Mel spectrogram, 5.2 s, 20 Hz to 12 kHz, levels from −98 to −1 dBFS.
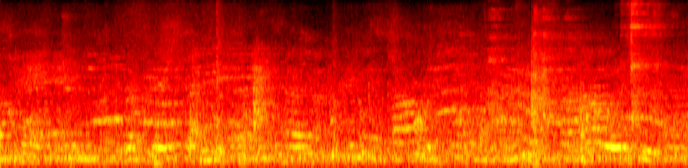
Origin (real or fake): fake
